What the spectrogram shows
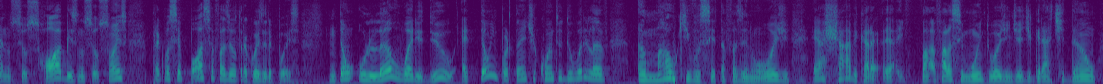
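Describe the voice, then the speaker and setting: Gravelly, lively Brazilian-Portuguese man chatting. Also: fairly high pitch, no room sound. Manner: animated, reenacts conversations, says "cara" often. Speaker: podcast co-host telling his work story. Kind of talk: casual chat.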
